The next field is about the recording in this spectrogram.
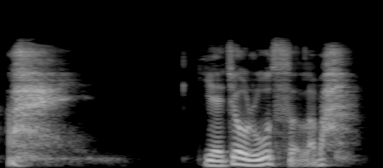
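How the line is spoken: Sighing. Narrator (Chinese): 叹了口气

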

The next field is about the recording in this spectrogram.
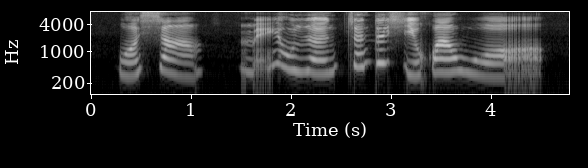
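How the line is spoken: Crying loudly. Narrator (Chinese): 玻璃放声哭了起来，说

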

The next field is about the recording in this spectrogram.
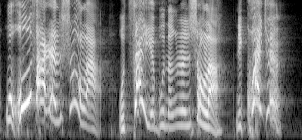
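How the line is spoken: Furious shouting. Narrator (Chinese): 渔夫的妻子勃然大怒，眼睛通红的对渔夫吼叫道

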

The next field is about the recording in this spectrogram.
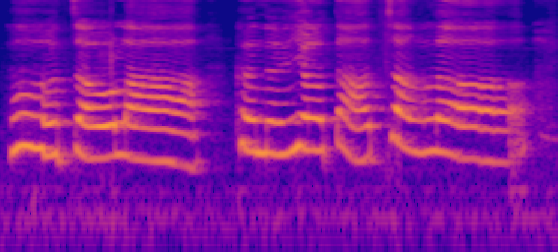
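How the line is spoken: Crying. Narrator (Chinese): 这次换大臣哭了起来

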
